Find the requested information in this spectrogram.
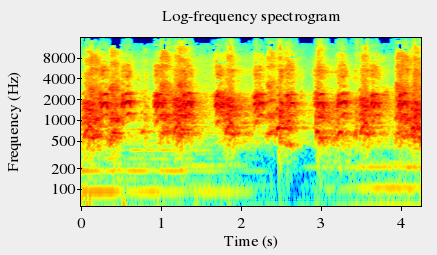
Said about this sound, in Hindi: अंधेरे में कुत्तों की चमकती हुई आंखें और गुर्राने की आवाजें किसी पत्थर दिल को भी डरा देती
